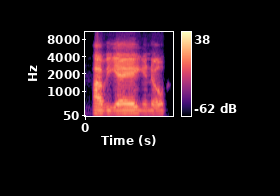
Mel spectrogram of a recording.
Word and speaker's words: Javier: It would be, which means the H is silent. Right. But the J makes an H noise in Javier, so that would be Postinston, something like that.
